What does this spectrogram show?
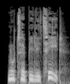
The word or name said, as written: notabilitet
